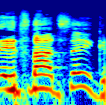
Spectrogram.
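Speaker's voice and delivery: "sync" said as sank, pitched high; wrong vowel. Shown as a demonstration. Correcting cohost's vowel in exasperation, wrong vowel. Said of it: "It's not S A N K".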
